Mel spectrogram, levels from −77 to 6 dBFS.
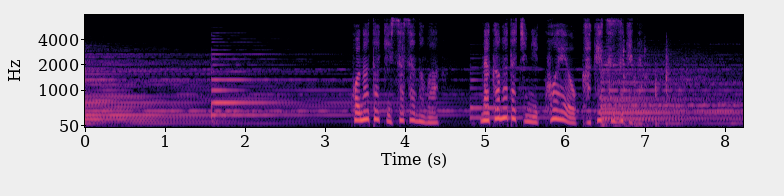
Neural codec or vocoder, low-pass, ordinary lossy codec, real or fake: none; 7.2 kHz; none; real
